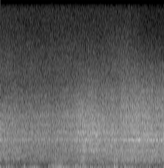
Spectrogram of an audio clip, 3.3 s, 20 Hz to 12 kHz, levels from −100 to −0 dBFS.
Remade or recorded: recorded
